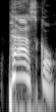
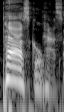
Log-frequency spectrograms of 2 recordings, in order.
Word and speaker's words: Paschall: Paschall. Yes. Okay. So Paschall. Pronounced Paschall.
